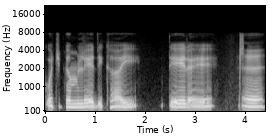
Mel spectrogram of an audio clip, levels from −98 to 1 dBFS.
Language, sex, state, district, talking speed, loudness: Hindi, female, Himachal Pradesh, Shimla, 80 wpm, -15 LUFS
